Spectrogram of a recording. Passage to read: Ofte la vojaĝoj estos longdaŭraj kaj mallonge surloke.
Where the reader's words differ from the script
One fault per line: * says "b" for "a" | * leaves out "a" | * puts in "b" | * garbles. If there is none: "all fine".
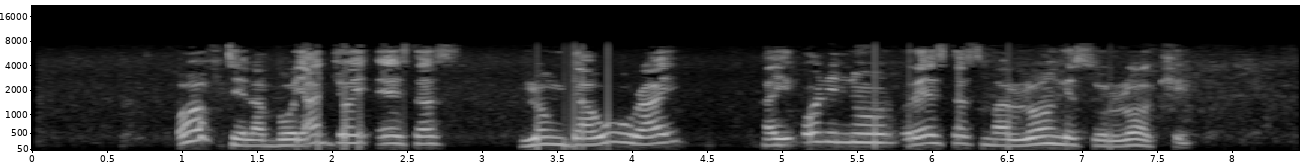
* says "estas" for "estos"
* puts in "oni nur restas"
